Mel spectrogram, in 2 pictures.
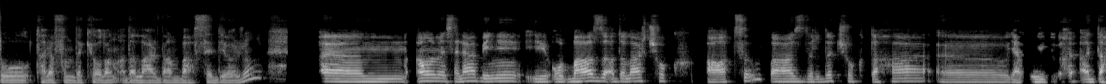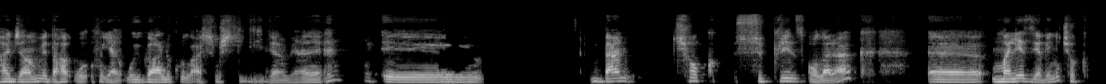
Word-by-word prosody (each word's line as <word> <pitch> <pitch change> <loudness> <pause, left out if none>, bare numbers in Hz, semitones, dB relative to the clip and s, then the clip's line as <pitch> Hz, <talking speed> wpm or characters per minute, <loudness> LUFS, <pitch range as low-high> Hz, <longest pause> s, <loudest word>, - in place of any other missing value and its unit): Doğu 95 -1 -2
tarafındaki 95 0 -5
olan 95 0 -2
adalardan 90 0 -4
bahsediyorum. 90 - -4 0.6
Emm, 130 -1 +3
ama, 155 +2 +5
mesela, 150 +1 0
beni, 145 +1 0
iii, 130 0 -3
o 130 0 -2
bazı 155 +4 +5
adalar 140 +3 +1
çok 160 - -3
atıl, 240 - 0
bazıları 130 -1 0
da 150 +1 -3
çok 130 -3 -7
daha, 140 +4 -2
eee, - - -7 0.7
yani, 100 -1 0
uy 120 0 -1 0.5
daha 130 0 +4
canlı 115 +3 +3
ve 130 - 0
daha 125 +1 +3
u 105 +1 -5
yani, 100 -2 0
uygarlık 110 +1 +2
ulaşmış - - +1
di - - -11
diyeceğim 95 0 -6
yani. 105 +1 -1 0.6
Emm 110 -1 +1 1.1
Ben 145 +2 +4 0.4
çok 155 -1 -1
sürpriz 140 0 0
olarak, 95 -3 +1 0.5
eee, 115 0 +4
Malezya 130 -3 +4
beni 110 - -3
çok - - -1
125 Hz, 115 wpm, -25 LUFS, 105-140 Hz, 1.1 s, ama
